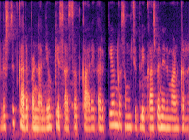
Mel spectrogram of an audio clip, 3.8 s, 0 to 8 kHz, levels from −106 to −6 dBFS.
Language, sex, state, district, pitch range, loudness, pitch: Hindi, female, Uttar Pradesh, Jyotiba Phule Nagar, 175-190 Hz, -22 LUFS, 180 Hz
